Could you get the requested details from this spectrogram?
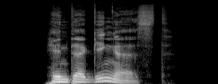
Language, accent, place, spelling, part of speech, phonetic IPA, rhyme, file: German, Germany, Berlin, hintergingest, verb, [hɪntɐˈɡɪŋəst], -ɪŋəst, De-hintergingest.ogg
- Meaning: second-person singular subjunctive II of hintergehen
